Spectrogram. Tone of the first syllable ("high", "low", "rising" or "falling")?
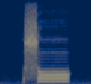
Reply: high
